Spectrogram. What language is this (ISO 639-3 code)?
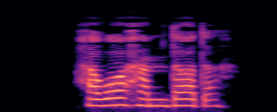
pus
